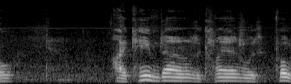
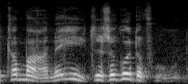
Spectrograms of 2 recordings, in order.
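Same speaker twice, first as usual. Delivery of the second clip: louder, higher mock Italian accent; 6 semitones higher, 6 dB louder than usual. Showing how an Italian upbringing shapes speech, Italian accent. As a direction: put on a hearty Italian accent. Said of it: "if you're brought up in Italy".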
